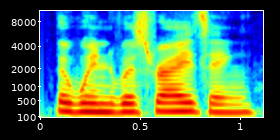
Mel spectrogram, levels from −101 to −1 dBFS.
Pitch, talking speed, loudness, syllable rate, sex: 210 Hz, 215 wpm, -14 LUFS, 5.4 syllables/s, female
